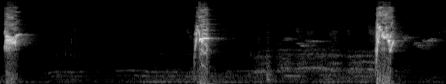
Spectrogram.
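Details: Javan myna used to call in wild mynas: three harsh, buzzy squawks about two seconds apart, with faint soft chatter between them.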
